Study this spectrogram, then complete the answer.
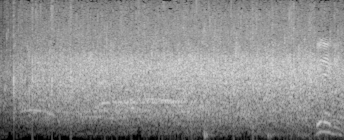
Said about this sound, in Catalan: Mira, primer, un aplaudiment pel Manu Guix.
